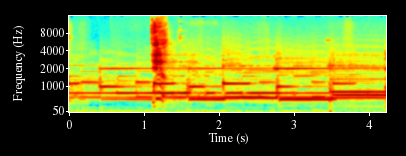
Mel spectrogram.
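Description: Electronic music: a bell-like, mallet-toned synth melody of held notes stepping between pitches, with a brief vocal snippet about a second in.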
